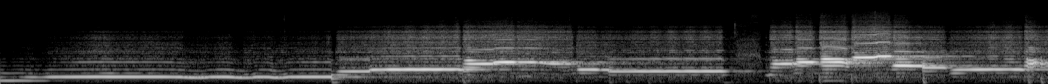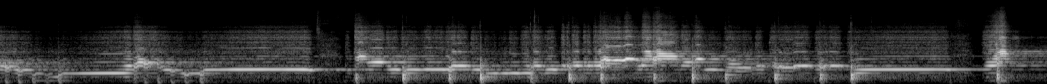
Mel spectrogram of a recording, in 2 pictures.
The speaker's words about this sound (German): Also, dann lassen Sie uns die Ihre Obertonflöte doch mal hören. Ja, genau.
